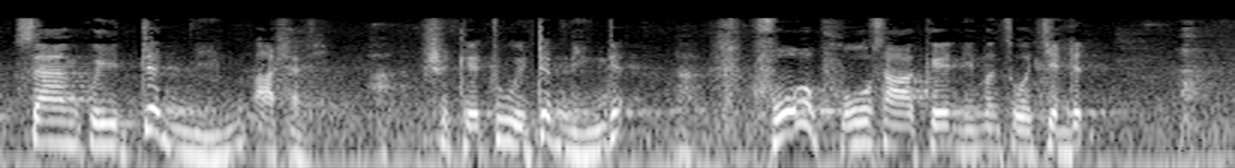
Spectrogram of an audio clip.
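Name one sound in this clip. An elderly man speaks calmly and warmly into a microphone.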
